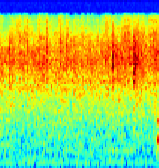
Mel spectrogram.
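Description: Udon noodles frying in sesame oil in a hot pan over medium-high heat: a low, steady sizzle.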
